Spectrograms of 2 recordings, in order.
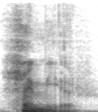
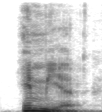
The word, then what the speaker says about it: Himyar: Well, how do you pronounce it? Himyar. Himyar.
